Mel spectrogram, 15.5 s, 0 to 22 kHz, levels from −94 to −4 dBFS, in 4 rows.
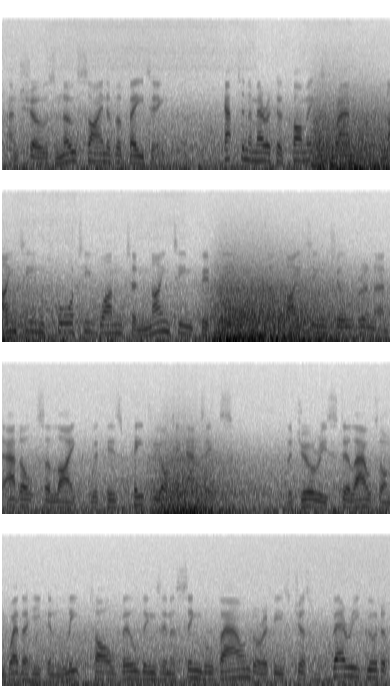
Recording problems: muffled; slightly; fading above 3 kHz
wind noise on the microphone; heavy; 1 dB below the speech
hiss; faint; throughout; 30 dB below the speech
uneven, jittery; strongly; from 2 to 11 s

